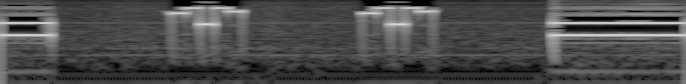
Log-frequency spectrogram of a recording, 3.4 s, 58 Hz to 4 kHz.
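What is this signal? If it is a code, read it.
Five-tone selective call (ZVEI), heard as quick runs of five tones, tones of about 70 ms. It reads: 88229 88229
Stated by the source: ZVEI five-tone selective call received by SDR, from Feuerwehr Orlamünde.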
